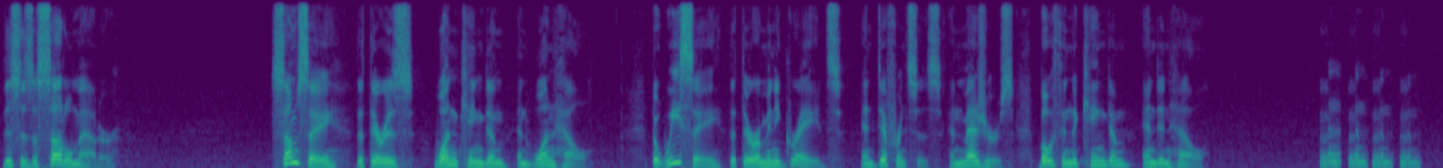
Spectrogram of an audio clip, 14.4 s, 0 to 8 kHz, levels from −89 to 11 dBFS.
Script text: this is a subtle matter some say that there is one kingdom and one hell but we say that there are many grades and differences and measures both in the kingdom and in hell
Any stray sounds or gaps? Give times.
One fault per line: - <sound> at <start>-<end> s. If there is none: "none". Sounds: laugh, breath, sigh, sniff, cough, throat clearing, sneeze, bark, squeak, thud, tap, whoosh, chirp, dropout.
- laugh at 13.2-14.2 s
